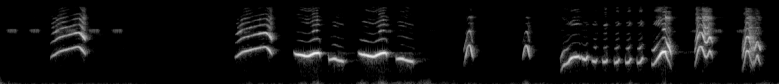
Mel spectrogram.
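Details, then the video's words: Wild-matured decoy laughingthrush singing rising whistles, paired wavering slurs and short sharp notes, ending in a fast run of rapid repeated notes and steep upward strokes. "Tiếng chim khứu mồi già rừng"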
